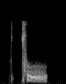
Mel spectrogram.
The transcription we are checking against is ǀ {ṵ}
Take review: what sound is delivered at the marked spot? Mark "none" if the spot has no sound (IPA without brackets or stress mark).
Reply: ṵ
